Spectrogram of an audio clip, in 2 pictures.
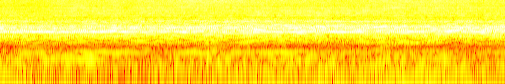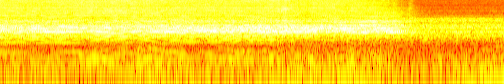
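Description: Roller-fed multi-blade circular rip saw cutting wood: a loud, steady sawing noise with a high whine. About nine seconds in the cutting stops and it drops to the quieter steady run of the machine idling.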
